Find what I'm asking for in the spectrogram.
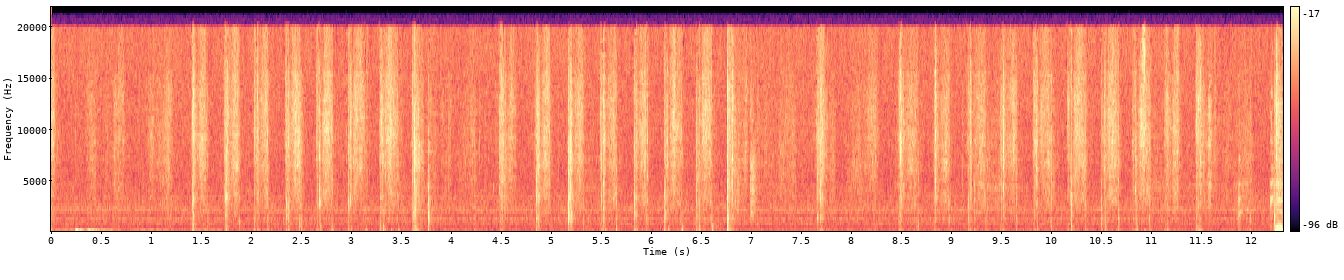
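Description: Oracle word cards are shuffled by hand in a long run of quick, crisp riffling flicks and slaps, close and moderately quiet, with no talking.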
